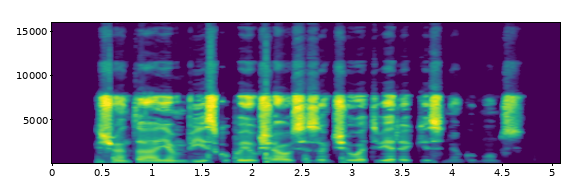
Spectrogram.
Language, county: Lithuanian, Klaipėda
